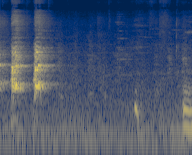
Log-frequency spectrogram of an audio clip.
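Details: Dog barking at a cat: two loud barks in quick succession at the start, then a long quiet stretch with a brief faint squeak and a low sound at the end.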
